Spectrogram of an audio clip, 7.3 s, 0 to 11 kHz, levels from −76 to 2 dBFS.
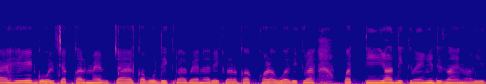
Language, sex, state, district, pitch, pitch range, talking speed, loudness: Hindi, female, Uttar Pradesh, Deoria, 215 Hz, 205-220 Hz, 195 wpm, -28 LUFS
